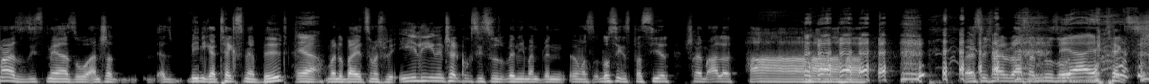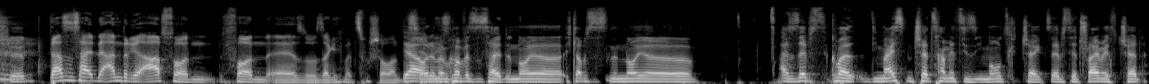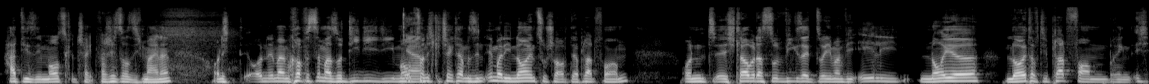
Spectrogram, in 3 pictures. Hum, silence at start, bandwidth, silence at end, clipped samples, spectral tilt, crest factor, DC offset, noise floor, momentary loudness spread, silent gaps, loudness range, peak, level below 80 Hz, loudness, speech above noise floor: none; 0 s; 15.5 kHz; 0 s; under 0.1%; -6 dB/octave; 18 dB; under 0.1%; -47 dBFS; 8 LU; none; 2 LU; -2 dBFS; -46 dBFS; -20 LUFS; 27 dB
